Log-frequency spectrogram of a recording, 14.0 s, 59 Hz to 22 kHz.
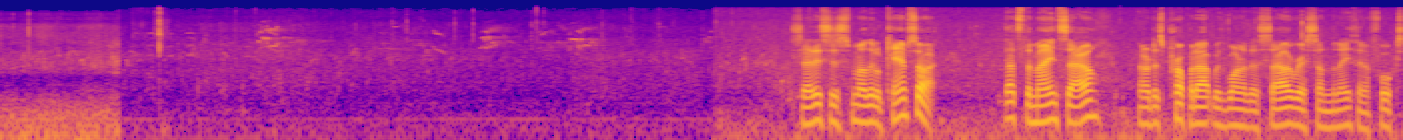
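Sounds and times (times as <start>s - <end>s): low rumbling noise: 0.0s - 1.2s.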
